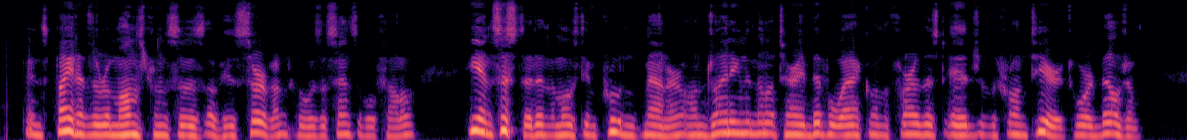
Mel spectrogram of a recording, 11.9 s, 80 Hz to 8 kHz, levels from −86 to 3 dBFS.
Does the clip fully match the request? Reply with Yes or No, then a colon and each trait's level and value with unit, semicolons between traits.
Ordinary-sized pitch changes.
No: narrow, 2.1 semitones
